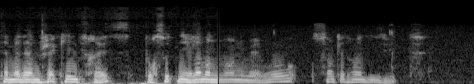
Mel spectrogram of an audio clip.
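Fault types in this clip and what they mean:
Input switched to a poorer device: from 2.17 s, after a 20 ms gap, speech turns duller, quieter, cut above 6.8 kHz with added noise, likely a lesser microphone taking over.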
